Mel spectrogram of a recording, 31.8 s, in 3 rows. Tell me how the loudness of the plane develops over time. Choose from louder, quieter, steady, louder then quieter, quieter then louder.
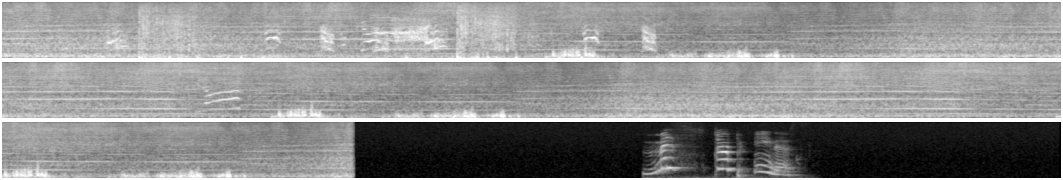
steady.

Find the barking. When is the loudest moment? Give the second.
4 s.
